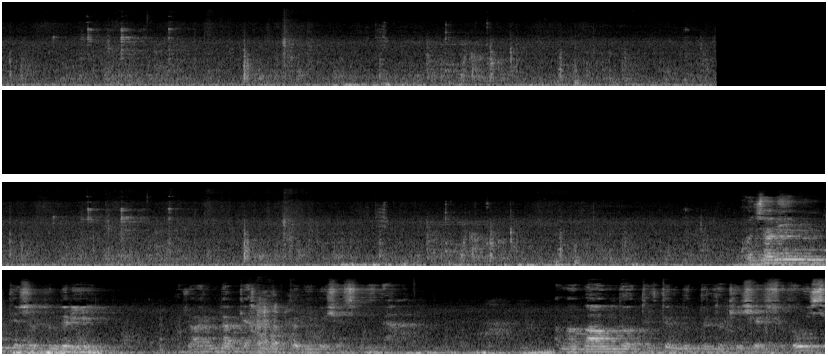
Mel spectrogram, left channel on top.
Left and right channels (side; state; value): left; drops out; at 7.2 s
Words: 권사님 되실 분들이 아주 아름답게 한복을 입으셨습니다. 아마 마음도 들뜬 분들도 계실 수도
